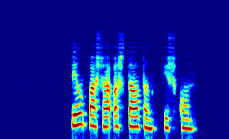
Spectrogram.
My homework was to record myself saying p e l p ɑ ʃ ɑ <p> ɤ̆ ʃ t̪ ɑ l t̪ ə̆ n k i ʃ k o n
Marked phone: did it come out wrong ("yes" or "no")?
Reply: yes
